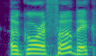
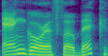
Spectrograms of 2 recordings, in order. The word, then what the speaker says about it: agoraphobic: Agoraphobic became angoraphobic.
